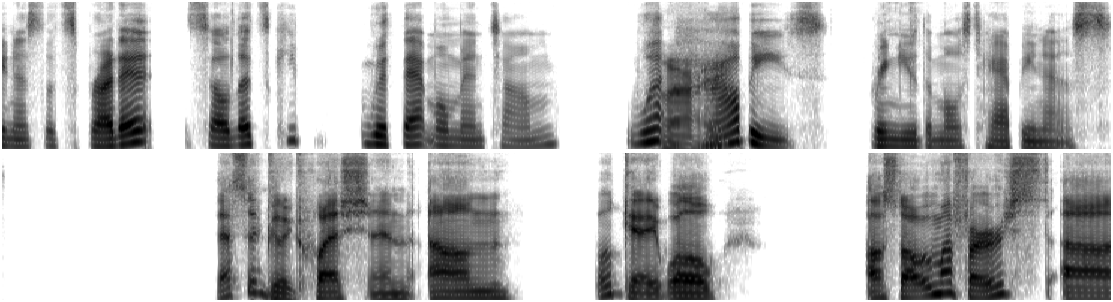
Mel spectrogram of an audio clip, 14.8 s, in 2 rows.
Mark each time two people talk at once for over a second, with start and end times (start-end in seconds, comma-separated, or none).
none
